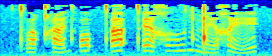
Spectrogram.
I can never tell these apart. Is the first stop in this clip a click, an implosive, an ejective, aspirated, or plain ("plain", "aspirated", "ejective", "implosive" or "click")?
ejective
